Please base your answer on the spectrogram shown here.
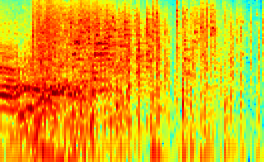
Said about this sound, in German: stürzte die Deckenlampe zu Boden und das Gespenst mit ihr.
